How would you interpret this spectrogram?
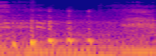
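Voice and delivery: high breathy laugh; high giggle. Real, not acted. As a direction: giggle at your own joke. Laugh after voicing husband.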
